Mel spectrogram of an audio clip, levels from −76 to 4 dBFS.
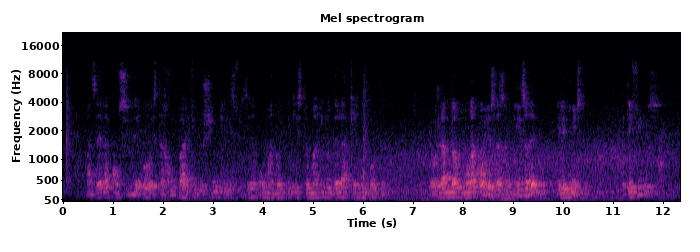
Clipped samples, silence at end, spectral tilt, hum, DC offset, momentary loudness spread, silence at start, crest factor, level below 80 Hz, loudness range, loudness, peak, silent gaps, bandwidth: under 0.1%; 0 s; -5.5 dB/octave; none; under 0.1%; 15 LU; 0 s; 20 dB; -60 dBFS; 7 LU; -37 LUFS; -16 dBFS; none; 11.5 kHz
